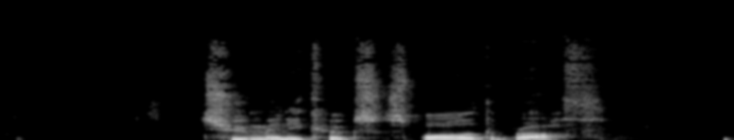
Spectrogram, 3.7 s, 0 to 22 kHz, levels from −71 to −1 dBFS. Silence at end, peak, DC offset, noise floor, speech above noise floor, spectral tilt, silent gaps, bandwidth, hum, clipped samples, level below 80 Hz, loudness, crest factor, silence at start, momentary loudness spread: 0.7 s; -2 dBFS; under 0.1%; -86 dBFS; 68 dB; -5.5 dB/octave; none; 15.5 kHz; none; under 0.1%; -64 dBFS; -18 LUFS; 18 dB; 1 s; 13 LU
